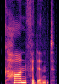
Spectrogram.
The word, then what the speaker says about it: confident: Some learners say confident with the stress at the end, but in American English, the stress is at the beginning. Confident. Confident. The last syllable is very light, almost like dunt.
